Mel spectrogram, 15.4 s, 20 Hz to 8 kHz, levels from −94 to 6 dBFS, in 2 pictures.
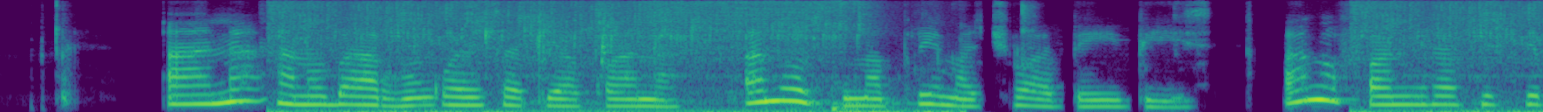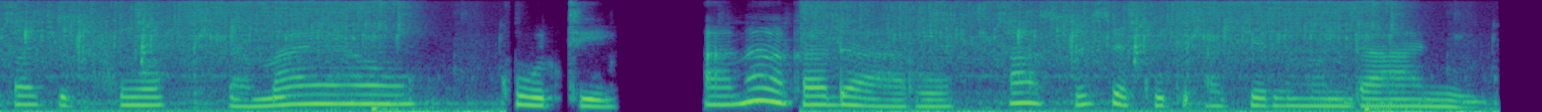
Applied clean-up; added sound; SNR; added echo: none; Liquid; 6 dB; none.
